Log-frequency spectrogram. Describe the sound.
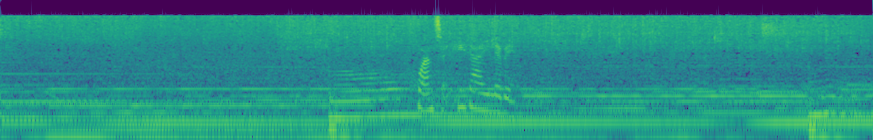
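Shower water runs steadily throughout as a constant hissing spray while a young man showers naked in a gym locker room, with sustained low musical tones underneath and a man's voice speaking briefly over it midway.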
